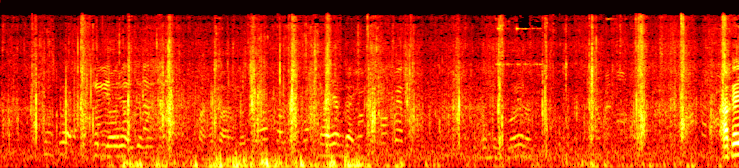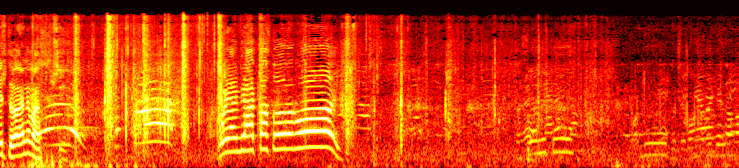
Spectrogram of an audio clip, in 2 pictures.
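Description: A man speaks excitedly, close by.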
